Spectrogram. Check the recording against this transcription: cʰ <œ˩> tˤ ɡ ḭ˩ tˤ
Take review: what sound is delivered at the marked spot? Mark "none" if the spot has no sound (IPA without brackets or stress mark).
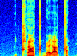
ɵ˩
